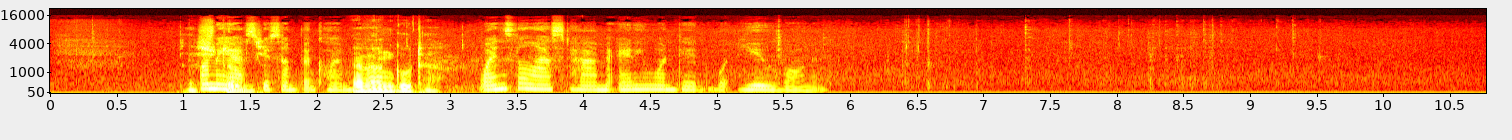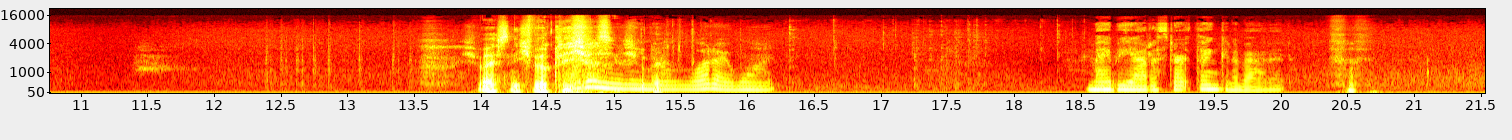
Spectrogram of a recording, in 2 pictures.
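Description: A young woman speaks calmly and quietly, close by.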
